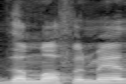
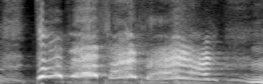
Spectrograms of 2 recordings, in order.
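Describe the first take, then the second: First: Said in the usual way. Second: Much higher, slow, laughing scream of The Muffin Man; screaming gingerbread man. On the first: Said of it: "And he's like". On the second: Retold or imitated. Quoting Shrek's gingerbread man to friends, a slow high laughing scream. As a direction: shriek it out like a frantic cookie. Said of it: "And he fucking screams it".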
